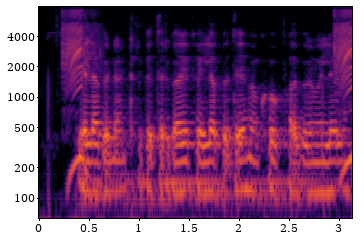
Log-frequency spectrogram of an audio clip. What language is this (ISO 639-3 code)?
bho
